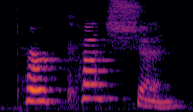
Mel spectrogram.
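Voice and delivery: PERCUSSION repeated slowly as one joined word; blended word. Shown as a demonstration. Teacher confirms the word for Abby, PERCUSSION slow and whole. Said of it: "let's try to say the word".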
